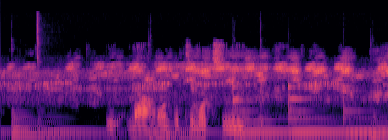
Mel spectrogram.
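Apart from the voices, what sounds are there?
frogs croaking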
